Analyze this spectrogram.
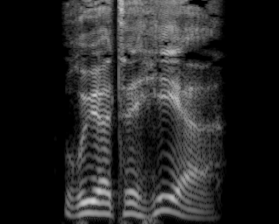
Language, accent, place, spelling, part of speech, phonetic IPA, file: German, Germany, Berlin, rührte her, verb, [ˌʁyːɐ̯tə ˈheːɐ̯], De-rührte her.ogg
- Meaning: inflection of herrühren: 1. first/third-person singular preterite 2. first/third-person singular subjunctive II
